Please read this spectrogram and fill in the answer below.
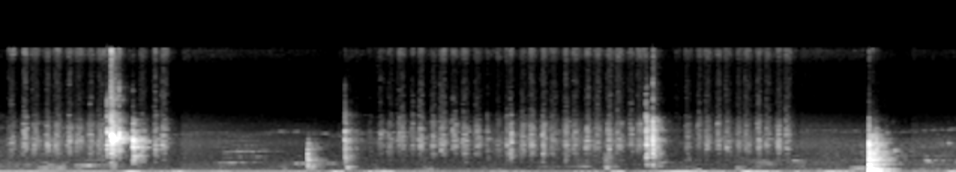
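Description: Small stiff-bristled brush scrubbing a motorcycle's roller chain and rear sprocket: short scratchy strokes with light metallic clicks of the chain links, and one sharp knock near the end.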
